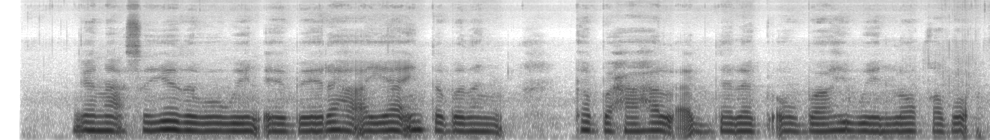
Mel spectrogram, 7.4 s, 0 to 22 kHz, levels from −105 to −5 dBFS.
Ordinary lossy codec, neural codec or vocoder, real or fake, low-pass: none; vocoder, 44.1 kHz, 128 mel bands every 256 samples, BigVGAN v2; fake; none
